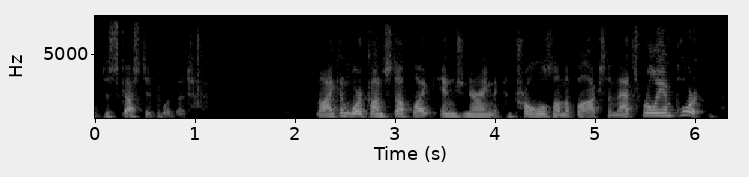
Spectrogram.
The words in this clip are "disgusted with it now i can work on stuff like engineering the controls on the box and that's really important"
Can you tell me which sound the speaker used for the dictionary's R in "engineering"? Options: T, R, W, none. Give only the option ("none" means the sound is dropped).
R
